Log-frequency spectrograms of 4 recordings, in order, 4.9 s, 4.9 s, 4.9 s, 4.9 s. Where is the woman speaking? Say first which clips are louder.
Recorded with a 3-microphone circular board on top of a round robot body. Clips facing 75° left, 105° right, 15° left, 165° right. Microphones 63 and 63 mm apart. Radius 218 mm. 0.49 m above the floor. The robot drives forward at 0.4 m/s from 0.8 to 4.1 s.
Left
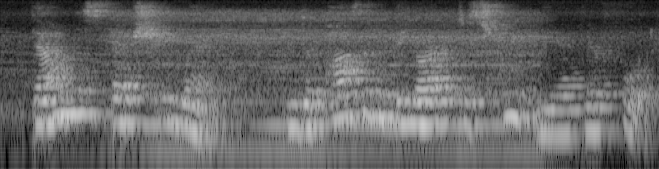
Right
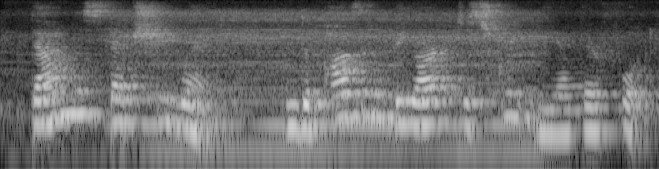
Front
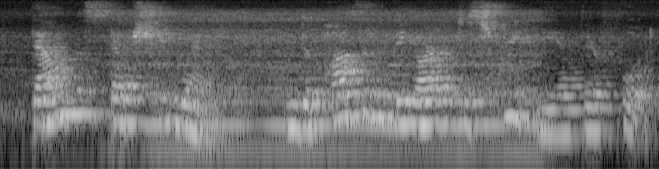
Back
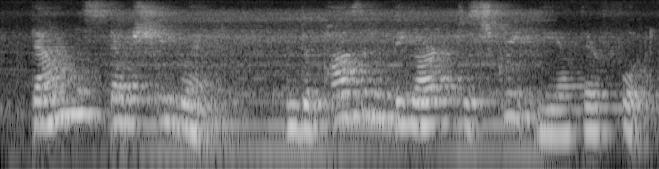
Right 3 dB, back 2 dB; 75° right, 3.5 m; by 5.0 s 95° right, 3.5 m.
